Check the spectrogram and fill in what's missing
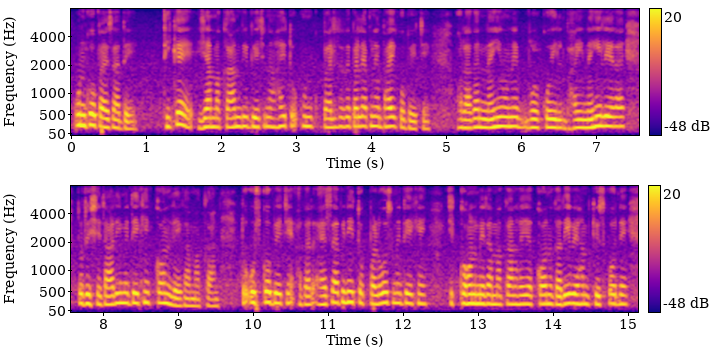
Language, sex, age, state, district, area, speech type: Urdu, female, 30-45, Uttar Pradesh, Shahjahanpur, urban, spontaneous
